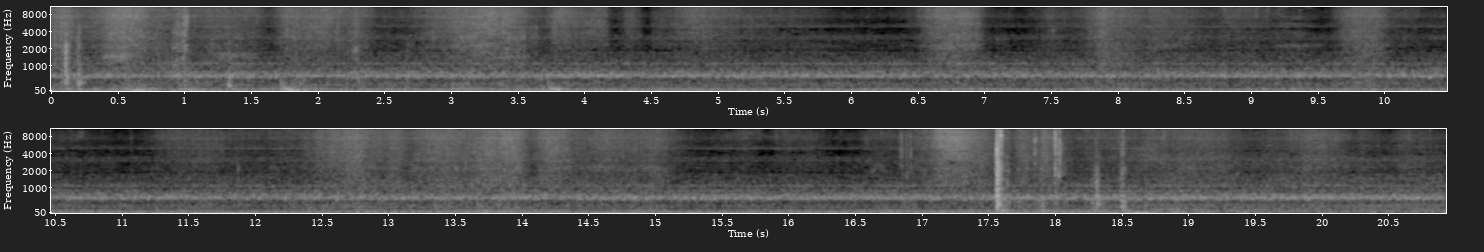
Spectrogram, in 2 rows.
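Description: A 2006 Mercury Grand Marquis's V8 idling, heard inside the cabin as a steady low rumble with a steady hum above it. A few brief knocks come about two and four seconds in and again near the end.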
